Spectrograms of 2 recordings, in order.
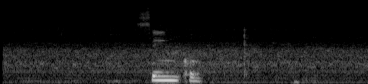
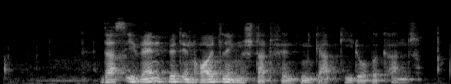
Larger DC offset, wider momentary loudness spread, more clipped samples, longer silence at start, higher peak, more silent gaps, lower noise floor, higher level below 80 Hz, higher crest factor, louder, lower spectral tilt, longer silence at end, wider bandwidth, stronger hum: neither; first, 28 LU vs 13 LU; neither; first, 1.5 s vs 0.8 s; about the same, -6 dBFS vs -4 dBFS; neither; second, -47 dBFS vs -52 dBFS; second, -62 dBFS vs -52 dBFS; about the same, 20 dB vs 20 dB; about the same, -21 LUFS vs -23 LUFS; first, -9 dB/octave vs -7 dB/octave; first, 0.7 s vs 0.3 s; second, 7.2 kHz vs 8 kHz; neither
